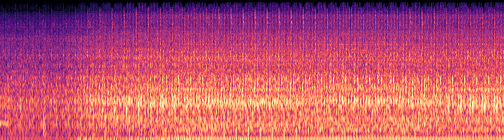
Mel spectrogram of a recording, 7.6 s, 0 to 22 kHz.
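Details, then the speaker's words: Ford E350 4x4 van, 7.3 liter diesel, just started, not yet at operating temperature. Even steady diesel clatter at idle with no misses or stumbles; normal smooth cold idle. "I guess the good news is it runs it runs really well it idles really smooth and it's not even up to operating temperature"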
